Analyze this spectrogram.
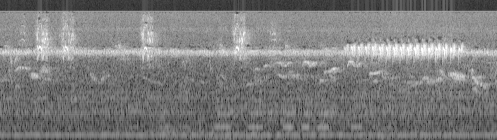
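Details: Singing cirl bunting recorded in France, giving one rapid rattling trill of identical high notes lasting about one and a half seconds near the end, after several brief chirps and faint low notes, with a constant shrill background drone and low hum.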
